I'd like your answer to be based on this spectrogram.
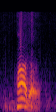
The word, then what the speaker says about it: Hagar: Hagar. This is Egyptian Arabic pronunciation of Hagar.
